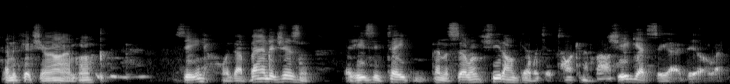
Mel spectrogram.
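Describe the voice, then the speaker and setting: An actor playing a streetwise wartime soldier who narrates with gruff slang, on an old radio drama recording. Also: male voice, fairly low pitch, brisk, muffled recording. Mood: coaxing. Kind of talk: 1940s radio acting.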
